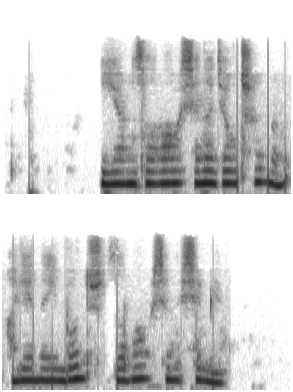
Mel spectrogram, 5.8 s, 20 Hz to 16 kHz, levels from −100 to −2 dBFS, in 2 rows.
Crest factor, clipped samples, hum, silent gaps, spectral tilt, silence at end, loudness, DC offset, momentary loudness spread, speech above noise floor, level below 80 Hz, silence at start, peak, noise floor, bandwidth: 12 dB; under 0.1%; none; none; -5.5 dB/octave; 0.65 s; -24 LUFS; under 0.1%; 6 LU; 54 dB; -54 dBFS; 0.25 s; -12 dBFS; -77 dBFS; 7.8 kHz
